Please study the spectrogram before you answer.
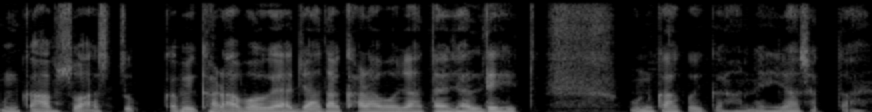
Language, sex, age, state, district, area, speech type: Hindi, male, 18-30, Bihar, Begusarai, urban, spontaneous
